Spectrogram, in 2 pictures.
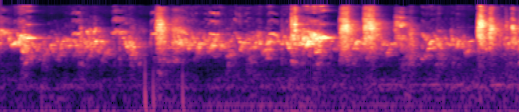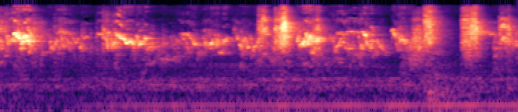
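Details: Baby budgerigar out for the first time, mixing harsh broadband squawks with fast high chirps in an irregular, lively stream, a low hum underneath.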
